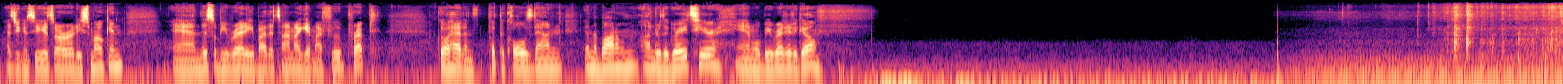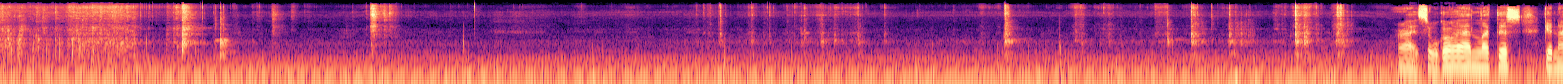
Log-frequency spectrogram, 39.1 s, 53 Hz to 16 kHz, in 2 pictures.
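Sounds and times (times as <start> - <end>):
low hum: 0.0 - 39.0
charcoal tumbling into metal grill: 17.6 - 24.7, 27.0 - 36.7
metallic clinks and knocks: 24.0 - 24.6.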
